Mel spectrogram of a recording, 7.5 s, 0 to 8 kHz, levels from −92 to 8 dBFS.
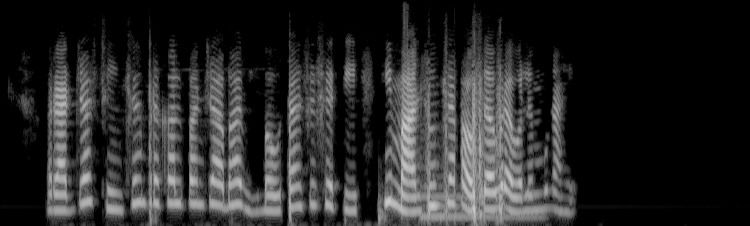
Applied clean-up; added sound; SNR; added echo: classical method Wiener filter.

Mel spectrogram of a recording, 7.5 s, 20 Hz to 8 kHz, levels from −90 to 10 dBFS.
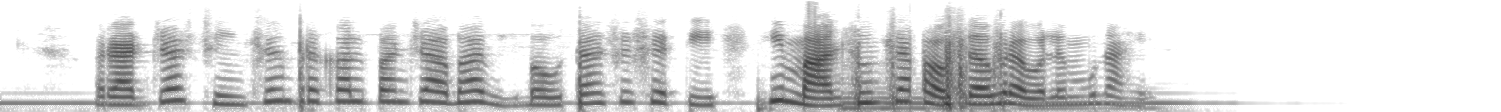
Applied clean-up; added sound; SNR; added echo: neural mask model RNNoise.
